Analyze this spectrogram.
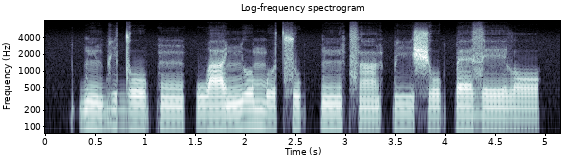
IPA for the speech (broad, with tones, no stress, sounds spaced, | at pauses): ɓ ĩ˨ b i˦ d oː˨ kʷ ũ˨ | w a˨ ɲ ʊ˦ m ʊ˨ t͡s u˦ k͡p ĩ˦ t͡s ã˨ k͡p i˦˨ ʃ o˨ k͡p ɛ˦ z eː˨ l ɔ˨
